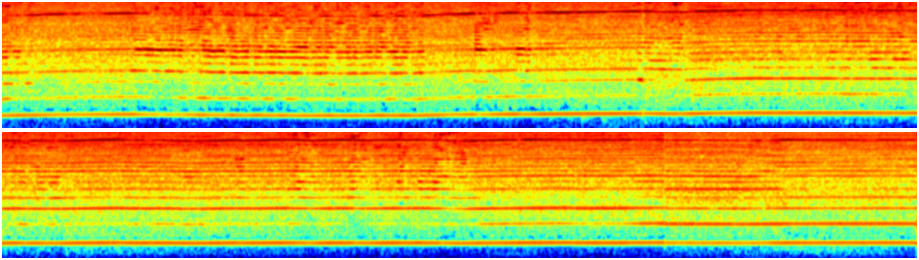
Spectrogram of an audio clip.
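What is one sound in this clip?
A small rotary tool whines steadily at high speed, close by.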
